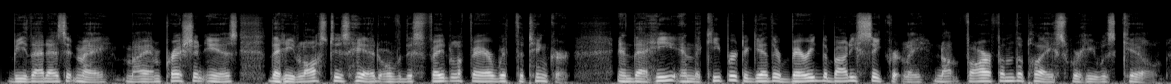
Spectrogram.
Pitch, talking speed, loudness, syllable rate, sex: 140 Hz, 205 wpm, -17 LUFS, 5.3 syllables/s, male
